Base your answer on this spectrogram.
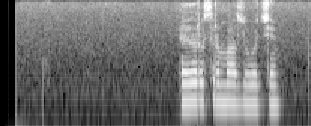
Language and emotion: Russian, neutral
